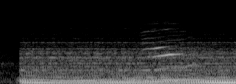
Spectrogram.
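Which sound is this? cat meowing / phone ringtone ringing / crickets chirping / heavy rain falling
cat meowing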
